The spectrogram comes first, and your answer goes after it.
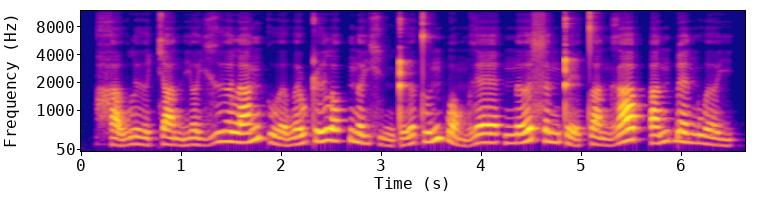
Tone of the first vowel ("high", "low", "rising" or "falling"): low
